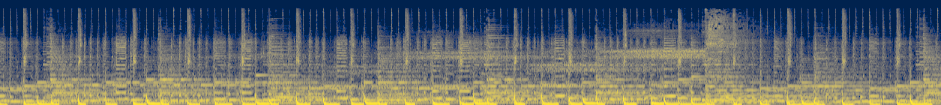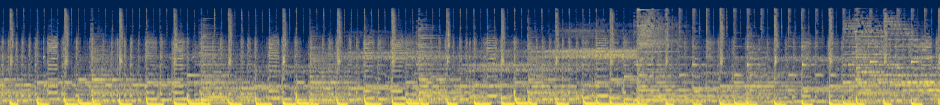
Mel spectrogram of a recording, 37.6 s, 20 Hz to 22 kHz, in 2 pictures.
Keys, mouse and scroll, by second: 36.7 click, 37.5-37.6 scroll down 1.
